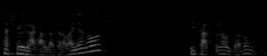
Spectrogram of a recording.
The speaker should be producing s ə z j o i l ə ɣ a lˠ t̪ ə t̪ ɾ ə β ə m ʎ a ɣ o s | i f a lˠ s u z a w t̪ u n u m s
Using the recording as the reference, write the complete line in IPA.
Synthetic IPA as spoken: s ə s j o i l ə ɣ a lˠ d̪ ə t̪ ɾ ə β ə ʎ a ð o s | i f a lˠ s u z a w t̪ ɔ n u m s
